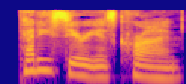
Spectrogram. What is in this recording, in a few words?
petty serious crime us; Crime and punishment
